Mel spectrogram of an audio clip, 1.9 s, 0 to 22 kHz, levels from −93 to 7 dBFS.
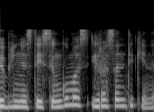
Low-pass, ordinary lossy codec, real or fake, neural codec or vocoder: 7.2 kHz; MP3, 64 kbps; real; none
